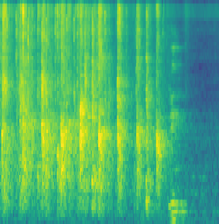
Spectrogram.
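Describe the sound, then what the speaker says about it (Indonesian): A church congregation at GBI Bethany claps in a steady rhythmic beat, sharp regular bursts of many hands that stop abruptly near the end, leaving a short low tone. "Tepuk tangan buat Tuhan Yesus"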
